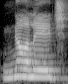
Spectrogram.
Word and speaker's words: knowledge: The same with know, knowledge, I don't say know, knowledge. The K is silent.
